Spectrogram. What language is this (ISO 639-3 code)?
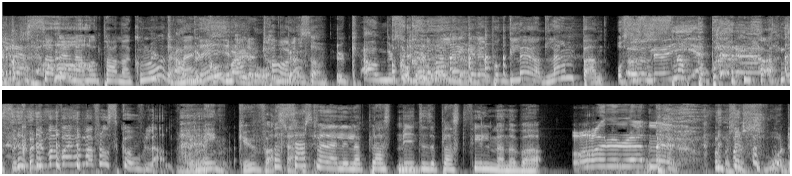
swe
